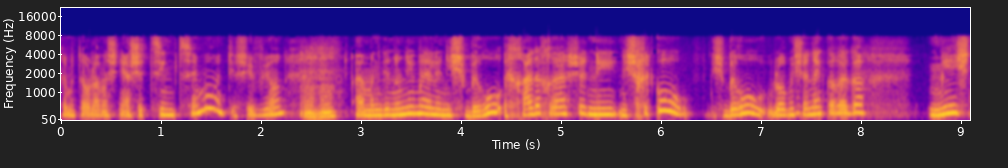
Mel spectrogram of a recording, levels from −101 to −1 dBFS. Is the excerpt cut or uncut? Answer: cut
